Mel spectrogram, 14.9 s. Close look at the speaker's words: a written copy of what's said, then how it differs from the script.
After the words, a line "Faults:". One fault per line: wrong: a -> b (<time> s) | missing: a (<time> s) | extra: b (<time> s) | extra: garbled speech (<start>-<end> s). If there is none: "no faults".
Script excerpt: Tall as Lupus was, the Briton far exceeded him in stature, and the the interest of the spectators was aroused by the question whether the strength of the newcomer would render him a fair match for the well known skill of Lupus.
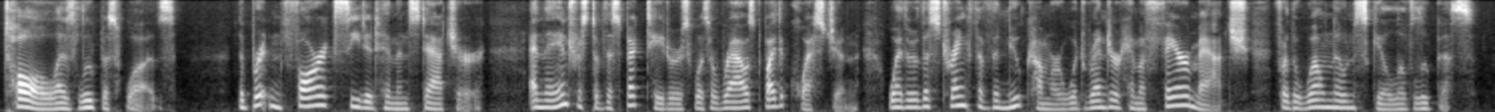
Tall as Lupus was, the Briton far exceeded him in stature, and the interest of the spectators was aroused by the question whether the strength of the newcomer would render him a fair match for the well known skill of Lupus.
Faults:
missing: the (5.6 s)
